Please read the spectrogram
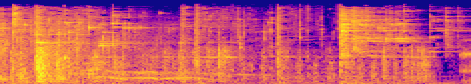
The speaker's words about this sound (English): the pole smashes through a row of glassware.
